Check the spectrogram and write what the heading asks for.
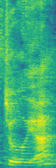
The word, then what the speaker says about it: Giulia: My name is Giulia, Giulia. It's Italian.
